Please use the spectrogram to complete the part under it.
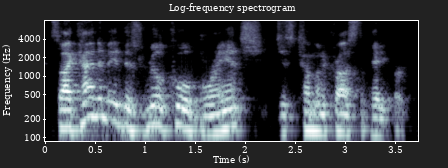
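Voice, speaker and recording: A man's voice: mid-range voice, animated, moderate pace, a little mellow. A man teaching a live online drawing lesson, giving playful step-by-step instructions in an upbeat way. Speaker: art teacher.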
